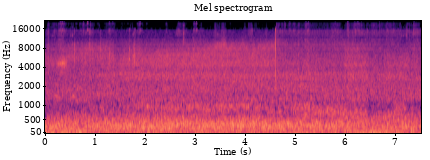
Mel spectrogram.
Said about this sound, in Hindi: So this beach is called Gokarna Beach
